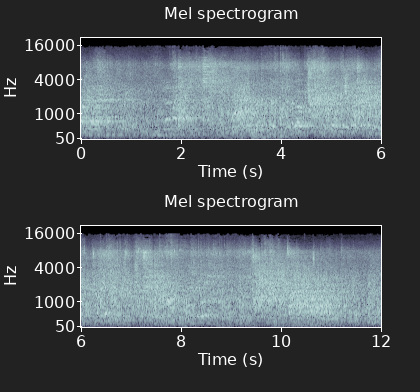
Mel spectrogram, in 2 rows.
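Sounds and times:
hockey stick hitting puck: 0:01.8 - 0:08.6, 0:09.3 - 0:11.2.

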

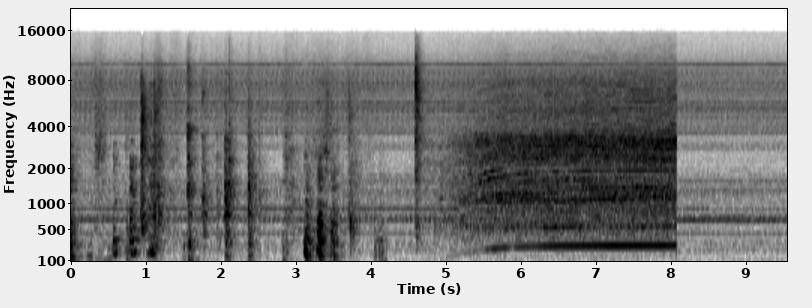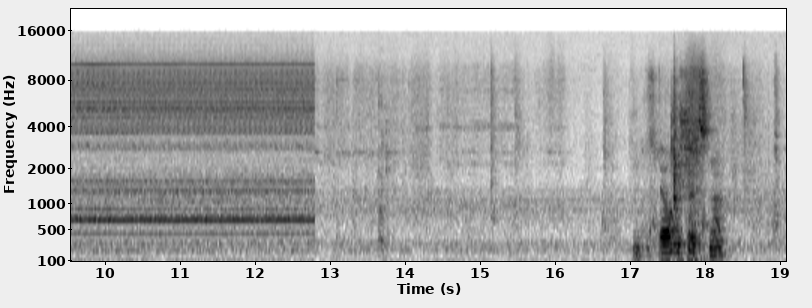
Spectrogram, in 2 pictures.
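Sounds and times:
lathe motor whining: 0:00.0 - 0:12.8
steady hum: 0:00.0 - 0:16.6.

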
